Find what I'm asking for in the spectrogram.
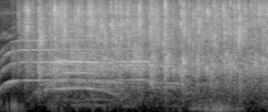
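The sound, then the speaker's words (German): An audience of regular listeners claps steadily on request for a few seconds, a dense wash of many hands with a faint whistle-like tone gliding through the start and some murmuring underneath. “Äh, alle klatschen, die uns hören regelmäßig.”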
